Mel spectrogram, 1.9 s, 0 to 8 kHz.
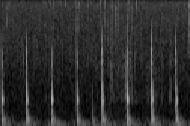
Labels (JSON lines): {"label": "biophony, knock", "recorder": "SoundTrap 300"}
